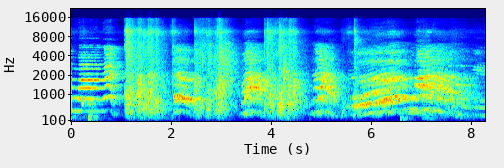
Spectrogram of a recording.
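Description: A class performs the tepuk semangat, a rhythmic clapping routine, with bursts of sharp claps in a set pattern between short chanted phrases from the children and teacher, close and loud.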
